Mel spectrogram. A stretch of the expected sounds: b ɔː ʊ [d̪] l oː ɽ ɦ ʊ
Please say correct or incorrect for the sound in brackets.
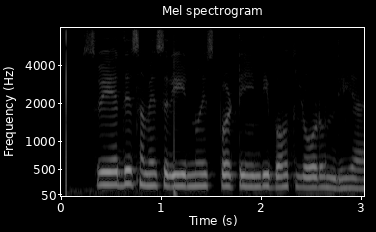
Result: incorrect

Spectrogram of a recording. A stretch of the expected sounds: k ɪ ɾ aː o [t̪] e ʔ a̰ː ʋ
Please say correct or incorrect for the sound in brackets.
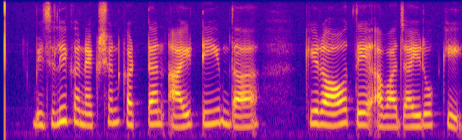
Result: correct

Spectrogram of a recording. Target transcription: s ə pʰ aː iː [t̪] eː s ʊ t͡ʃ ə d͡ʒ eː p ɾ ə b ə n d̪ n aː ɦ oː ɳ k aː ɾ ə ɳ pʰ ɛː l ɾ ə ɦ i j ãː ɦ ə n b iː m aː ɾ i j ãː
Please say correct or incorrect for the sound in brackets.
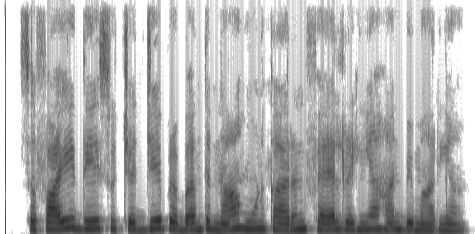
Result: incorrect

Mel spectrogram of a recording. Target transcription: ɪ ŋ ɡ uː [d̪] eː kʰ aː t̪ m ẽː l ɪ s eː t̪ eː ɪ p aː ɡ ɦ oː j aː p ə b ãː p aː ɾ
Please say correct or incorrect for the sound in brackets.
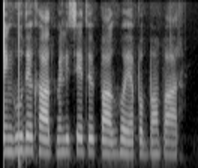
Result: correct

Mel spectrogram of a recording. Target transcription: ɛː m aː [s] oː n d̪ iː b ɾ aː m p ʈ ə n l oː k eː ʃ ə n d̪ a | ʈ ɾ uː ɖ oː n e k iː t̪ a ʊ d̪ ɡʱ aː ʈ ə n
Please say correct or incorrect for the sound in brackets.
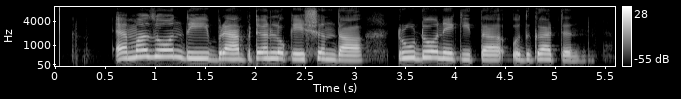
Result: incorrect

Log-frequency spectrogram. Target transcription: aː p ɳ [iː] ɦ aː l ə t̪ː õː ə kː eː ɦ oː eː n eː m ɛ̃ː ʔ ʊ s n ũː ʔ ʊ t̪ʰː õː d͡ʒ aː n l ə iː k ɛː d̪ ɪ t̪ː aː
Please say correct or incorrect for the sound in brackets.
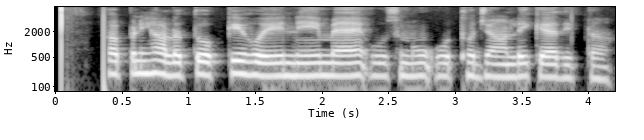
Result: correct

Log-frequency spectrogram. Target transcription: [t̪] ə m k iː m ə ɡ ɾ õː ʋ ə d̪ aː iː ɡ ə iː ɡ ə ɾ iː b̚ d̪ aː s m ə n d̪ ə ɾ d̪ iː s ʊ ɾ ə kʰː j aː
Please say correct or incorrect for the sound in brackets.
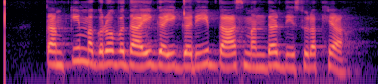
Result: correct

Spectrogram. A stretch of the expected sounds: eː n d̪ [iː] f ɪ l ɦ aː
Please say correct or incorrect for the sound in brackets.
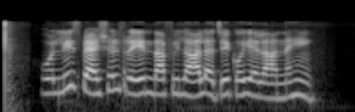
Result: incorrect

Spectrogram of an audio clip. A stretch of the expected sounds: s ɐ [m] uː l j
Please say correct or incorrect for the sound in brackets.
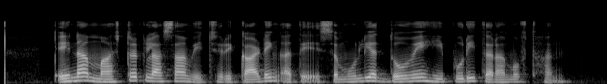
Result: correct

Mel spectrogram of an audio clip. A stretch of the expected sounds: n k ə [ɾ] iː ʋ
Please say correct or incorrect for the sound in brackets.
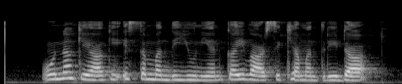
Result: incorrect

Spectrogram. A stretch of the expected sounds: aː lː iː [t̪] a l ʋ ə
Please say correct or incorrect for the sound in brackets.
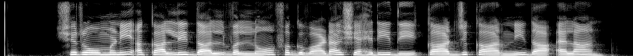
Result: incorrect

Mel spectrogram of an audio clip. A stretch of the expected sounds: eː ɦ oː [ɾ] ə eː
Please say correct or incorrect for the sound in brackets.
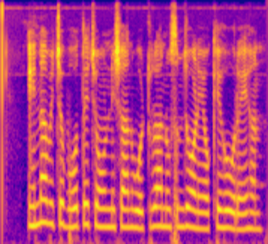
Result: correct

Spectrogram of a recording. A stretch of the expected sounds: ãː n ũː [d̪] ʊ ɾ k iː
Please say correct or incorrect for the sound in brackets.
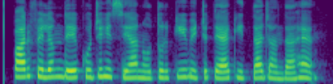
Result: incorrect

